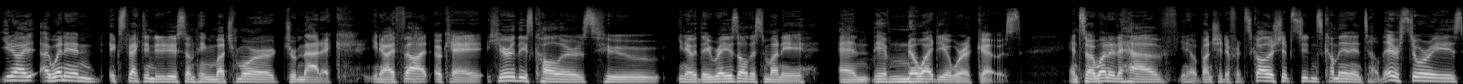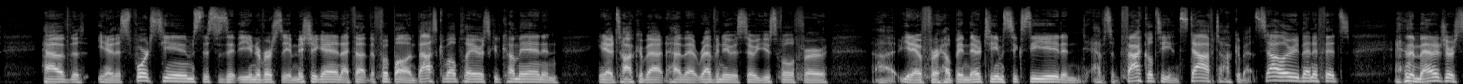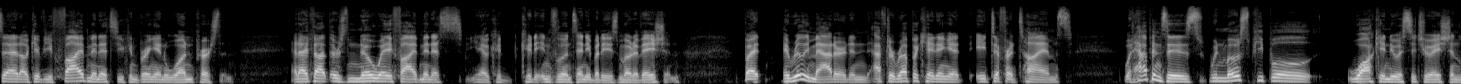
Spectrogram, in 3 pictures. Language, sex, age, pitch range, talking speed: English, male, 20-39, 110-140 Hz, 225 wpm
